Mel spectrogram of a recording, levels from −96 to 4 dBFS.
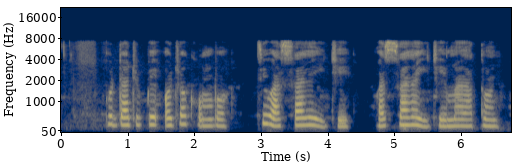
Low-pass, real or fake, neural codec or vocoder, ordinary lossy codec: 7.2 kHz; real; none; none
